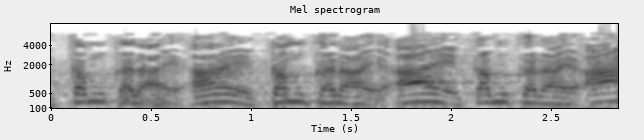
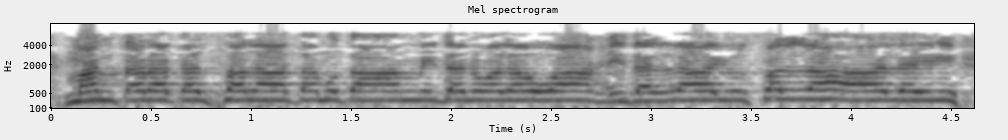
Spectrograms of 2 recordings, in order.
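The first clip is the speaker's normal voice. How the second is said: slow, measured Arabic quotation; Arabic recitation; 8 semitones higher, 8 dB louder, much slower than usual. Acted. Preacher reciting the saint's Arabic fatwa, slow chant-like. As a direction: intone the Arabic words deliberately.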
